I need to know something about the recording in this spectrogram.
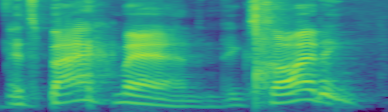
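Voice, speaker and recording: A man's voice: fairly high pitch, sing-song, slow, bright, forceful tone, a little hiss or hum. A man hosting a casual interview in an enthusiastic, informal, slangy way. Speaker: interviewer, host. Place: remote video call.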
